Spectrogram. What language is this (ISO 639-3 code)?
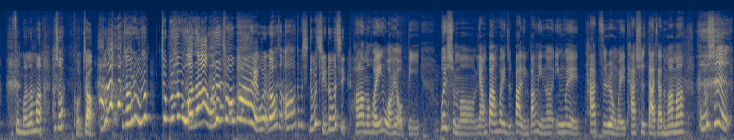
zho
